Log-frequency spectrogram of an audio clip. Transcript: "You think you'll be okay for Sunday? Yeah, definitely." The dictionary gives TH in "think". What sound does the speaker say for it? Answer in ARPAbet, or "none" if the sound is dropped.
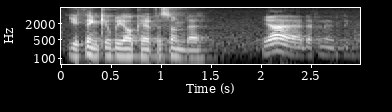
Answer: TH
